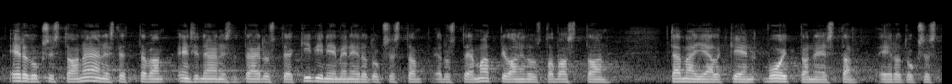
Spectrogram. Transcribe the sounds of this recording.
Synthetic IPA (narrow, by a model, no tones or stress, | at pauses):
ʔehɾot̪uksist̪ɑonæːnest̪et̪ːæʋæensinæːnest̪et̪æːedust̪ɑjɑkiʋiniemenehɾot̪uksest̪ɑedust̪ɑjɑmɑt̪ːilɑnehɾout̪ust̪ɑʋɑst̪ɑːn | t̪æmæjjælkeːnʋoit̪ːɑneːst̪ɑ | ehɾot̪uksest̪ɑ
